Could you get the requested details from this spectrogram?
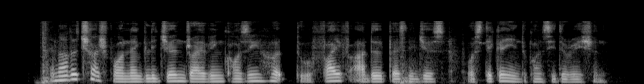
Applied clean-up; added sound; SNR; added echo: neural mask model RNNoise.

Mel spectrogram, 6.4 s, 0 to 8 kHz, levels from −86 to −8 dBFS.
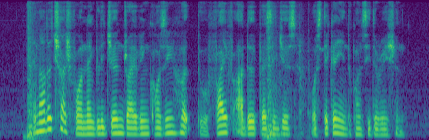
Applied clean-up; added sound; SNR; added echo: none; Squeak / Wood; 13 dB; none.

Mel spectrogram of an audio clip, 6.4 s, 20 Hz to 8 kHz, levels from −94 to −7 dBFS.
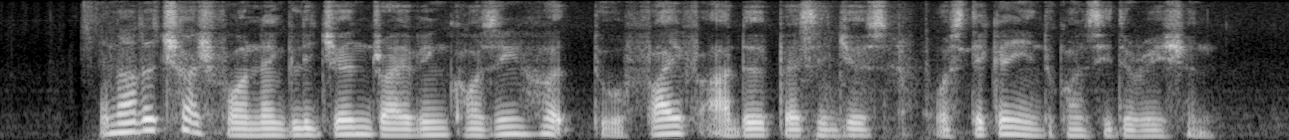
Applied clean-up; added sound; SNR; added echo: neural separator model SepFormer DNS4.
